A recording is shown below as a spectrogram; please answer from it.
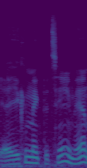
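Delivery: normal talking voice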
